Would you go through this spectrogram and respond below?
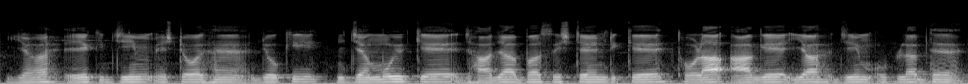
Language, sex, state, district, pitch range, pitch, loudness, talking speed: Hindi, male, Bihar, Jamui, 110-115 Hz, 110 Hz, -18 LUFS, 120 wpm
